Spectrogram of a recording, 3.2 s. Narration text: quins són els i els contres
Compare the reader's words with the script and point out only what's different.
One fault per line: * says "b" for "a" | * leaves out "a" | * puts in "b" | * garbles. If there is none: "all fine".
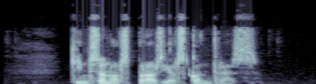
* puts in "pros"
